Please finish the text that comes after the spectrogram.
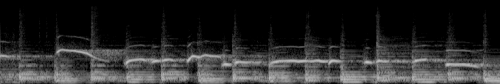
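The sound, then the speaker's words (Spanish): A bright whistled jingle, the 'chiflidín' segment jingle of the radio show El Tlacuache de Los 40, carries a bouncy melody over a rhythmic musical backing with steady beats, loud, with no talking. “Y sí, ya llegó el chiflidín junto con mi gran amiga”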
